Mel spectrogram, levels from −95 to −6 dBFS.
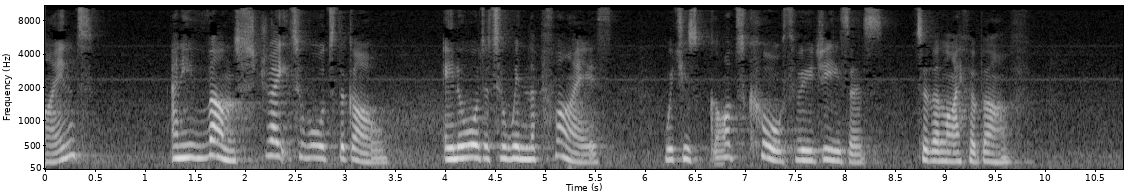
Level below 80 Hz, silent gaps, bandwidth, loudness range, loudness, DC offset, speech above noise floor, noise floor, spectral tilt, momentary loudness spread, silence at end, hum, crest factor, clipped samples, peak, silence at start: -62 dBFS; none; 11 kHz; 4 LU; -28 LUFS; under 0.1%; 26 dB; -53 dBFS; -6 dB/octave; 14 LU; 0.7 s; none; 18 dB; under 0.1%; -10 dBFS; 0 s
